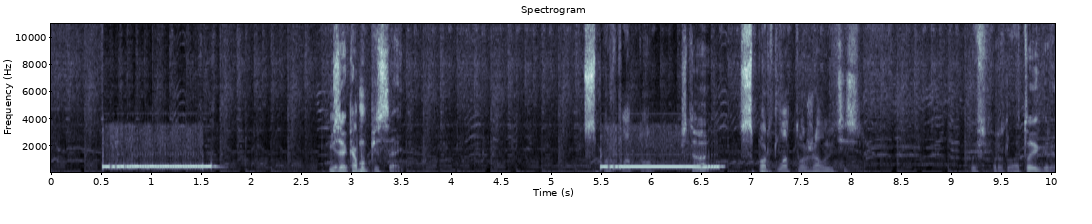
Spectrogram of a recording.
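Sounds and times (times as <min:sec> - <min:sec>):
telephone ringback tone while waiting for a call to connect: 0:00.5 - 0:01.8, 0:05.4 - 0:06.8
speech: 0:02.8 - 0:03.7, 0:05.4 - 0:08.2, 0:09.2 - 0:10.0.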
